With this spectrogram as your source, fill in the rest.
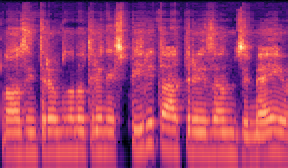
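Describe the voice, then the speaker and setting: Speaking with a northern Brazilian accent, a man uses a high pitch and a dark, mellow tone at a moderate pace. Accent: northern Brazilian (Amazonas), strong S and R. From Amazonas, northern Brazil. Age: young. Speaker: spiritist speaker and youth educator. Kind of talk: online interview. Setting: Instagram live.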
